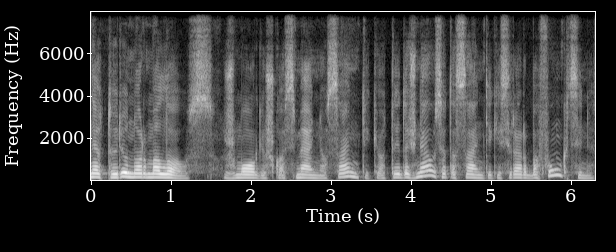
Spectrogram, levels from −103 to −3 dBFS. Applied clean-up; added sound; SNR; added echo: none; none; none; none.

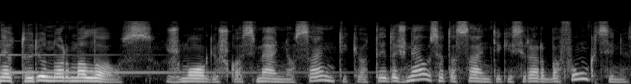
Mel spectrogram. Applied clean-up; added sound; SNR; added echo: none; Chink, clink; 16 dB; none.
